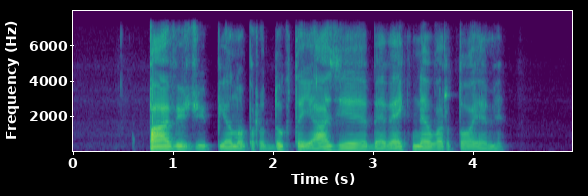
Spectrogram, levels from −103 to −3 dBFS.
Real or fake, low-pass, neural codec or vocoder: real; 7.2 kHz; none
